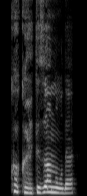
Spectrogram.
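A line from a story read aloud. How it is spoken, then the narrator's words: Snort. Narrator (Russian): фыркнула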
